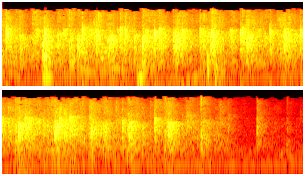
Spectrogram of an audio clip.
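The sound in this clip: Audience applause welcomes a speaker at a recovery meeting: lively, dense clapping that stays strong for several seconds, then thins and fades out toward the end.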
